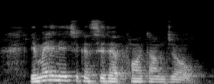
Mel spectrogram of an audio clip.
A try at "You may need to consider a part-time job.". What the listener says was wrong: You may need to consider. Oh, it just sounds like you kind of muffled these words together. So consider a part-time job.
